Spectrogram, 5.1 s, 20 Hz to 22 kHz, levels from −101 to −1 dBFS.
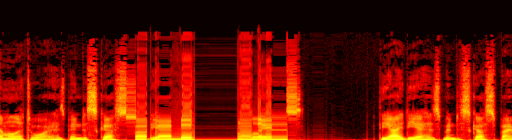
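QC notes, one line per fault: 1.23–3.43 s, robotic sound from repeated short buffers: rigid metallic 93.8 Hz buzz, likely an 11 ms chunk looped; spectrogram shows flat, evenly spaced harmonics.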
